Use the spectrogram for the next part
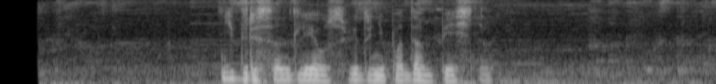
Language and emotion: Russian, neutral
